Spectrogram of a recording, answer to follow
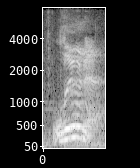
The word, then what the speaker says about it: Loona: subject of today's video Luna now Luna is spelled l-o-o-n-a but it's actually a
